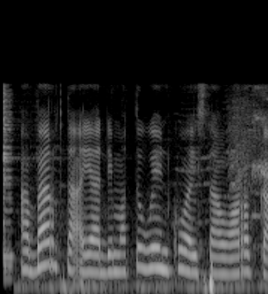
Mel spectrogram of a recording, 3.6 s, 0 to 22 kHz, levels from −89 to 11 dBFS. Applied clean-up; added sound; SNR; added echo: none; Guitar; 17 dB; none.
